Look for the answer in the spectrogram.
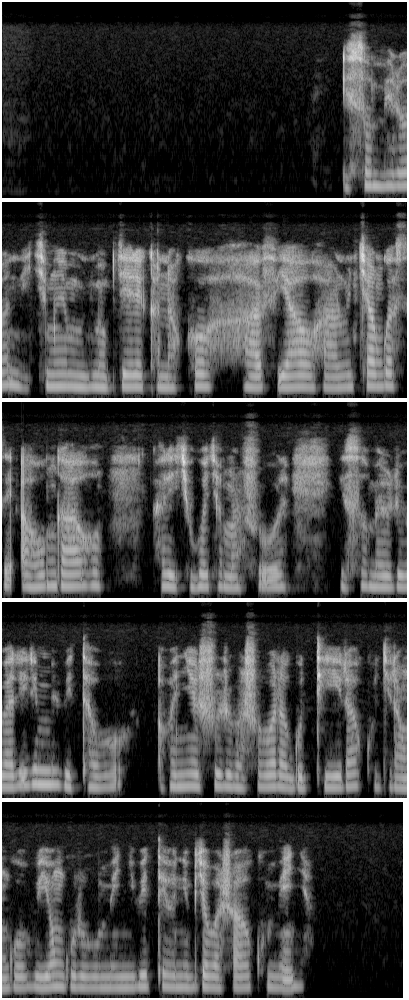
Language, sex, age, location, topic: Kinyarwanda, female, 18-24, Huye, education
